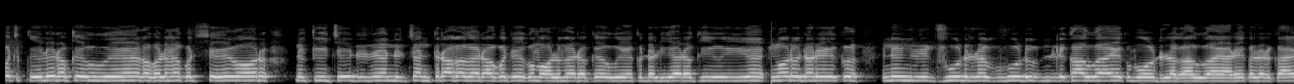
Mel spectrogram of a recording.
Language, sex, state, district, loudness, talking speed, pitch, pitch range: Hindi, male, Uttar Pradesh, Jyotiba Phule Nagar, -16 LUFS, 205 wpm, 180 Hz, 170-180 Hz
